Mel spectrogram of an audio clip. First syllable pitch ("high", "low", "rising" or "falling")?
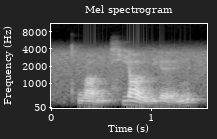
low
